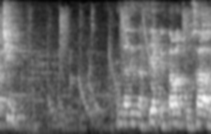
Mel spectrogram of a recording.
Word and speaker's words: Qing: La dinastía colonial se escribe Qing, pero se pronunciaba Qing.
